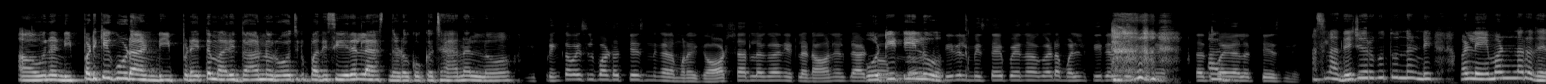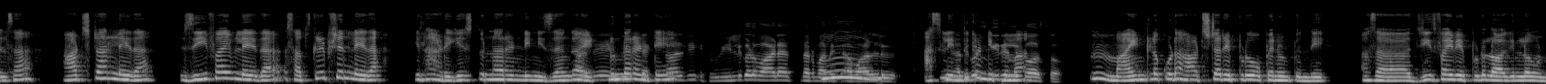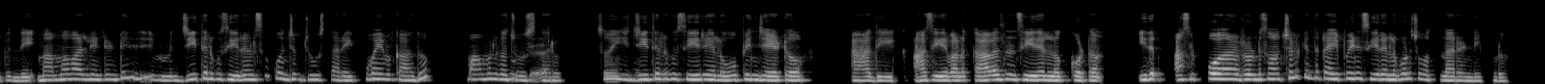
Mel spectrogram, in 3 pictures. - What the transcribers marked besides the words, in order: in English: "ఛానల్‌లో"; in English: "హాట్ స్టార్‌లో"; in English: "ఆన్లైన్ ప్లాట్ఫామ్‌లో, సీరియల్ మిస్"; tapping; chuckle; in English: "సీరియల్"; in English: "హాట్ స్టార్"; in English: "జీ ఫైవ్"; in English: "సబ్స్క్రిప్షన్"; in English: "టెక్నాలజీ"; in English: "హాట్ స్టార్"; in English: "ఓపెన్"; in English: "జీ ఫైవ్"; in English: "లాగిన్‌లో"; in English: "సీరియల్స్"; in English: "సో"; in English: "సీరియల్ ఓపెన్"; in English: "సీరియల్"
- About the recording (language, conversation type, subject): Telugu, podcast, బిగ్ స్క్రీన్ vs చిన్న స్క్రీన్ అనుభవం గురించి నీ అభిప్రాయం ఏమిటి?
